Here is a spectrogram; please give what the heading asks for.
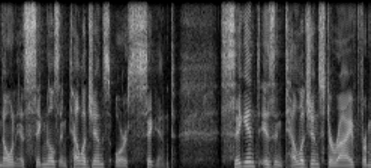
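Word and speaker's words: SIGINT: as signals intelligence or I've seen this pronounced different ways it's SI G NT I've seen it pronounced Sig and I've seen it pronounced sigen so I'm going to go with Sig I'll probably end up switching it back and forth specializing in a discipline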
